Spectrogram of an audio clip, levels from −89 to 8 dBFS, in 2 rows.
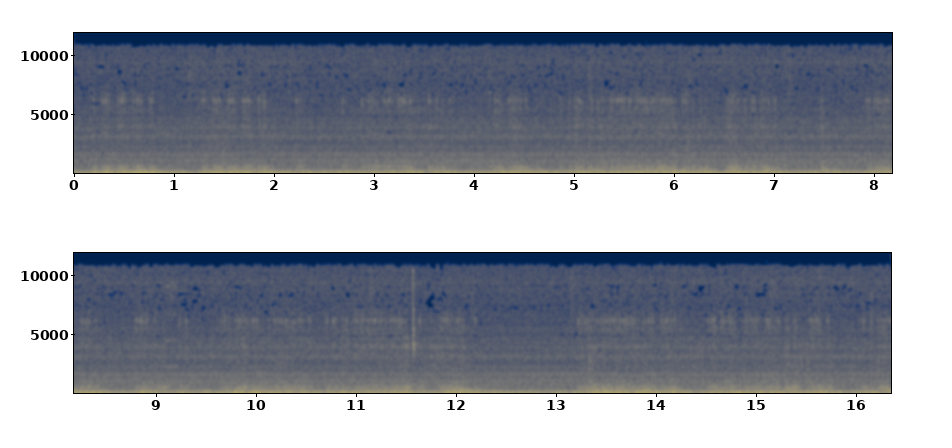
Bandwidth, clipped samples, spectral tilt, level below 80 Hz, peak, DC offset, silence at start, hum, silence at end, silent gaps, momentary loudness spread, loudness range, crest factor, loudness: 11.5 kHz; under 0.1%; -6 dB/octave; -36 dBFS; -12 dBFS; 0.3%; 0 s; none; 0 s; none; 3 LU; 1 LU; 14 dB; -27 LUFS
